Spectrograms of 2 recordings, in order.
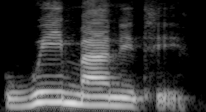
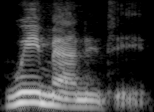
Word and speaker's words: Wemanity: It's Wemanity. So it's not Wemanity. humanity, but Wemanity.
